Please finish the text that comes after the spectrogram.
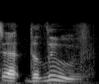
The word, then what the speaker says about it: Louvre: This here is pronounced the Louvre.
